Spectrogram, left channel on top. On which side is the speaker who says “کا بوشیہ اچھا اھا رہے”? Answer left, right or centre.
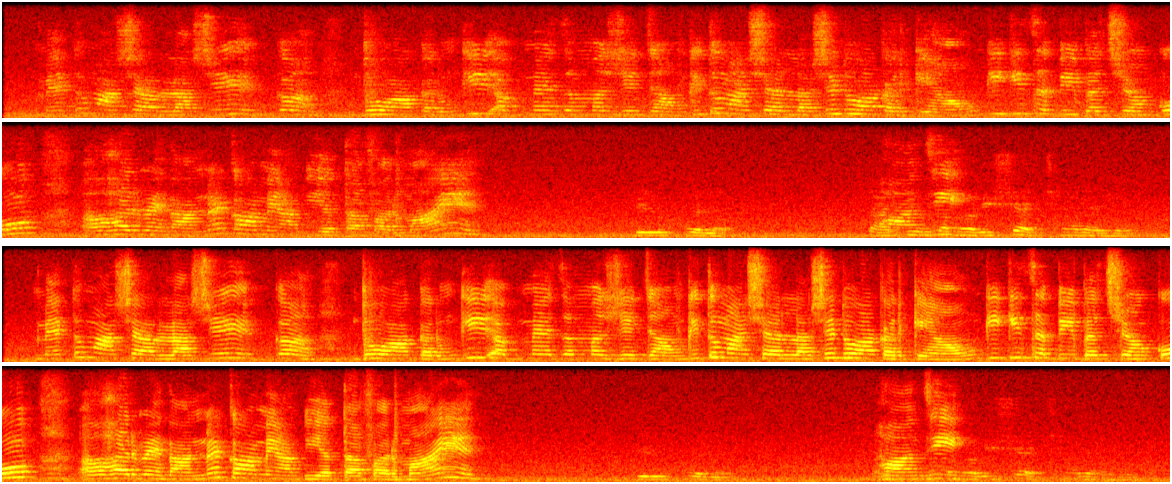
Left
